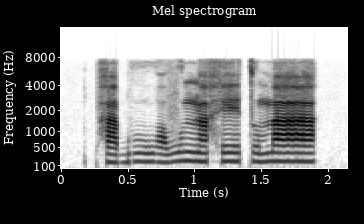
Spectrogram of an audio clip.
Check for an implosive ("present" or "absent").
absent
